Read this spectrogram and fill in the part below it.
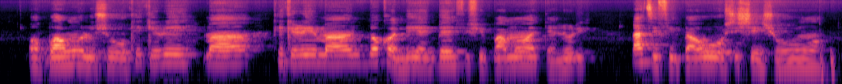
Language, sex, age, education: Yoruba, male, 30-45, tertiary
